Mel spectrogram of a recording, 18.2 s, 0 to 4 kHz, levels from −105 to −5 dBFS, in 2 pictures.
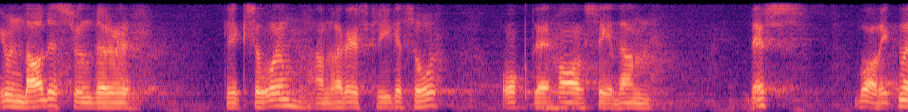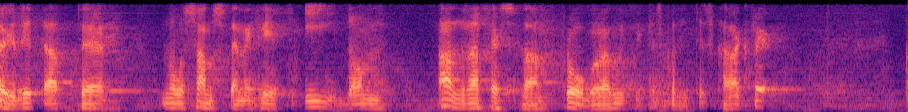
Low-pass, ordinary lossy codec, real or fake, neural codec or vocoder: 3.6 kHz; none; fake; codec, 44.1 kHz, 2.6 kbps, DAC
